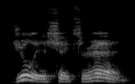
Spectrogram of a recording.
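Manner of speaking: ordinary delivery, nothing marked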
